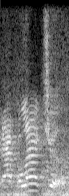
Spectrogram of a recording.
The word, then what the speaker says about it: Appalachia: Appalachia.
